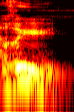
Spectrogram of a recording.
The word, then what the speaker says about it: rue: pour te dire que le mot rue, on entend le son rue, la syllabe rue, se termine par un E que l'on n'entend pas, un E qui est muet.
